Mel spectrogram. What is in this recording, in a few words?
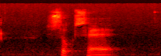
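"sūk-se", Cantonese; dormitory; 宿舍; suk1se3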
